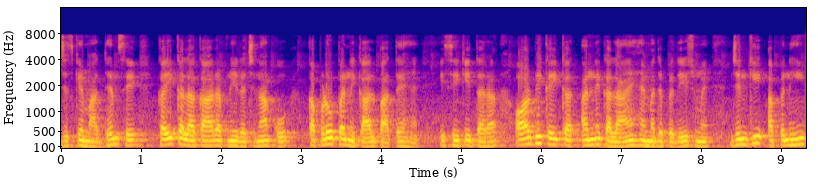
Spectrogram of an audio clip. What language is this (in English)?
Hindi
